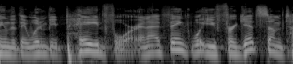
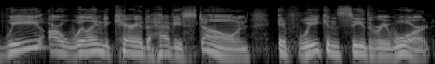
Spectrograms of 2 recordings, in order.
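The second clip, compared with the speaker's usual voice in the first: normal talking voice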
